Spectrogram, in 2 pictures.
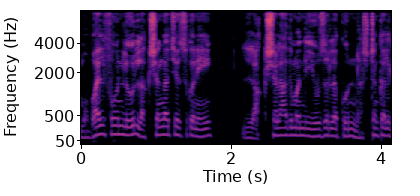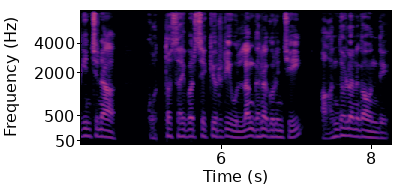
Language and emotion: Telugu, fearful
